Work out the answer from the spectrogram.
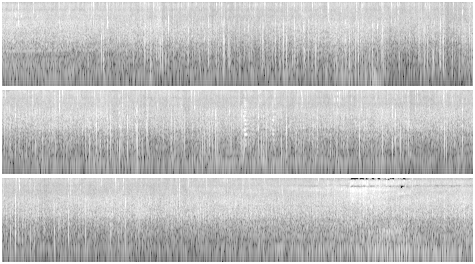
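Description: Steady rain falling on surfaces, with many separate drops pattering close by. A low rumble swells near the end.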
